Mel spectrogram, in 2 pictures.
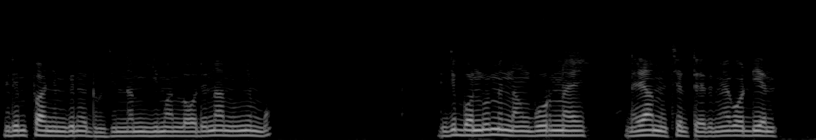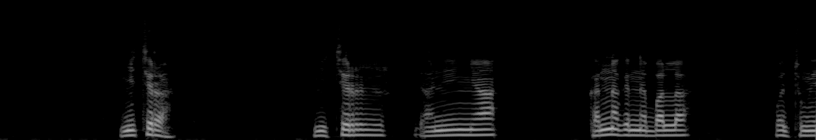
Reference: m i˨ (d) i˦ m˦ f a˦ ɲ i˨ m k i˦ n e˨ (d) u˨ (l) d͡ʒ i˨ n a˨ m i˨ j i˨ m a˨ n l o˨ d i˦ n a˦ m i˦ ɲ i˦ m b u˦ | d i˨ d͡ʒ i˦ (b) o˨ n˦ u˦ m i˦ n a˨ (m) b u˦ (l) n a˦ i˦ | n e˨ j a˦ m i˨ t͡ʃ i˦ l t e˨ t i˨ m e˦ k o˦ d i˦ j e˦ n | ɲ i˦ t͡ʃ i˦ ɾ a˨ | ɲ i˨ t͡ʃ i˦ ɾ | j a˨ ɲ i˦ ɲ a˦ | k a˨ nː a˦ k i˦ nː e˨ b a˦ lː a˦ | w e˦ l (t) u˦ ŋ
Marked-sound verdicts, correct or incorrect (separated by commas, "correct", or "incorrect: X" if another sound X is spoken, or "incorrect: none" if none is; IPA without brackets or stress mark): correct, correct, incorrect: ɾ, correct, incorrect: ŋ, incorrect: ɾ, incorrect: t͡ʃ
